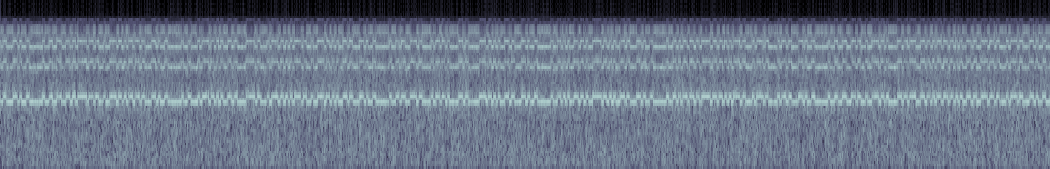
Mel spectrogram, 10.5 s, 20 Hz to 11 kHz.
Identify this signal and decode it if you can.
Two-tone teleprinter signal, about 170 Hz shift.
